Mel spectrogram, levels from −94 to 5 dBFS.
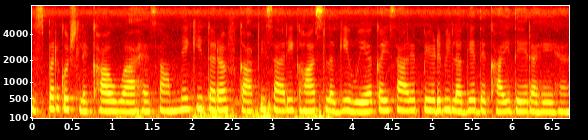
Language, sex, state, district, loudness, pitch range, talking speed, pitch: Hindi, female, Uttar Pradesh, Varanasi, -17 LUFS, 210-230 Hz, 205 wpm, 220 Hz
